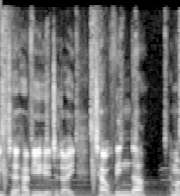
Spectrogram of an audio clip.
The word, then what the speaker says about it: Talvinder: I'm very lucky to have you here today talinda am I pronouncing your name correctly yeah wonderful that's a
